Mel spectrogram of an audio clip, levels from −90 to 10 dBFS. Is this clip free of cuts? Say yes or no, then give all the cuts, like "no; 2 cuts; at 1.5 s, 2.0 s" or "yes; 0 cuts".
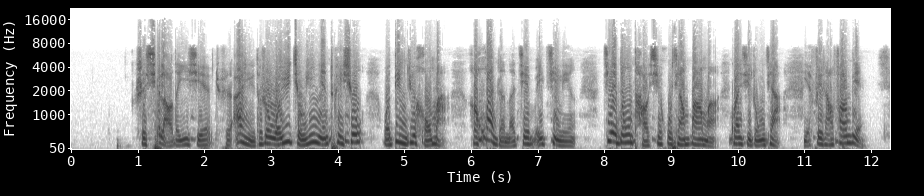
no; 2 cuts; at 9.9 s, 11.0 s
